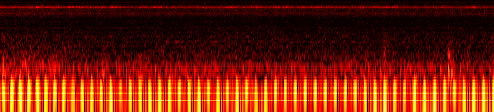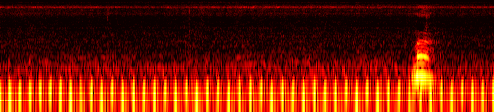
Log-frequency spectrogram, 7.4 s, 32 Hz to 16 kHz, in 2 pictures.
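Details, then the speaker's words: Honda Vario 110 (first model) scooter, kick-started with the battery disconnected: a steady, even single-cylinder idle with no misses, though the throttle sits a bit too high. "Nah, oke guys, motornya normal. Tunggu tuh, gasnya terlalu tinggi, terlalu kencang nih."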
